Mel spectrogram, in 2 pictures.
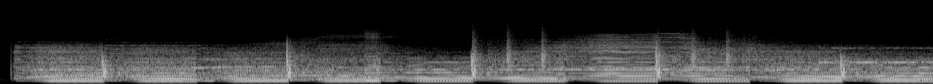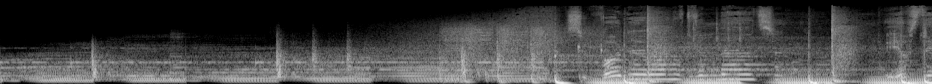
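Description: The intro of a singer's new pop song plays with a steady, pulsing low beat and layered synth chords, building in brightness and intensity toward the end. No one speaks.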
